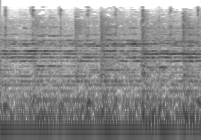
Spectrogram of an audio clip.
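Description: Soundtrack music with sustained chords, a deep bass and a steady beat.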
